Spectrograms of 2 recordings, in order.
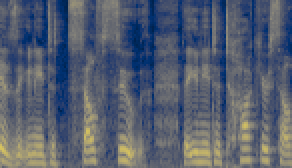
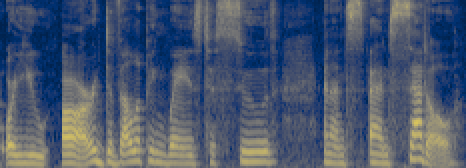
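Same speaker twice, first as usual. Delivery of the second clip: ordinary delivery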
